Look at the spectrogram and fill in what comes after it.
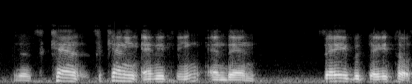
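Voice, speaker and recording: Very slow speech from a man, with noticeable background noise. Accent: Korean. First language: Korean. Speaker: engineer asking a question at a conference. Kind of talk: conference Q&A question. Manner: halting.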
